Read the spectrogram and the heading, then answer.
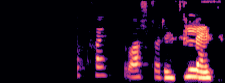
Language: Icelandic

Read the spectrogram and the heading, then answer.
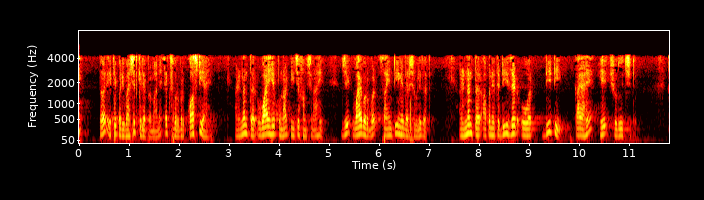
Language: Marathi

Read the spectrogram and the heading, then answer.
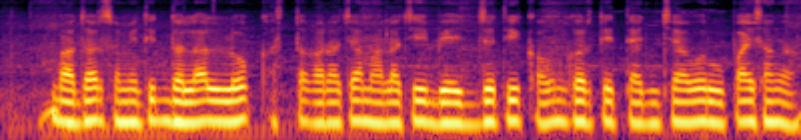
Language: Marathi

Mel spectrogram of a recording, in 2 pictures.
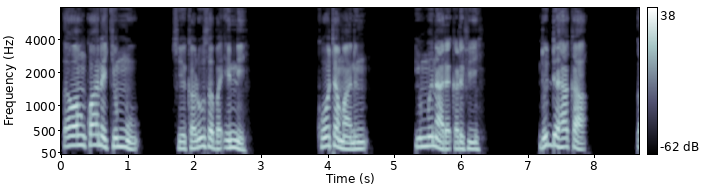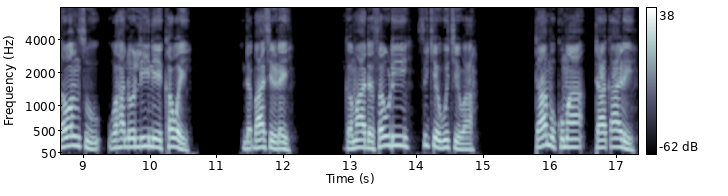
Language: Hausa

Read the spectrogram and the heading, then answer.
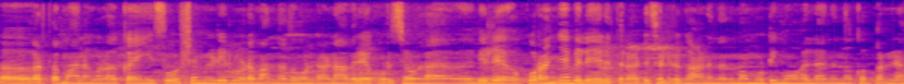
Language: Malayalam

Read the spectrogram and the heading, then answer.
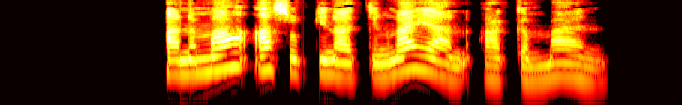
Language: Paiwan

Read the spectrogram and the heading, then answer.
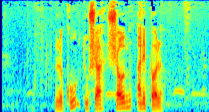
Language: French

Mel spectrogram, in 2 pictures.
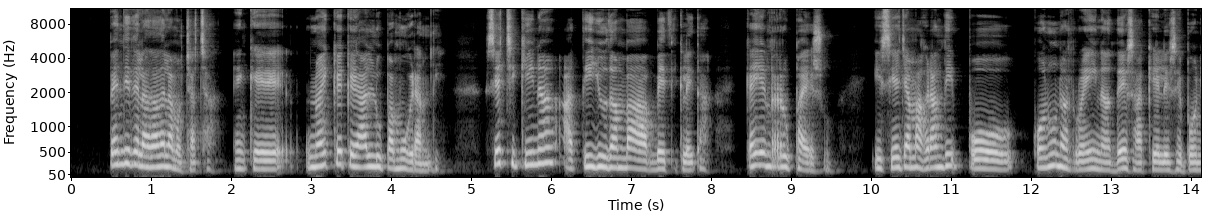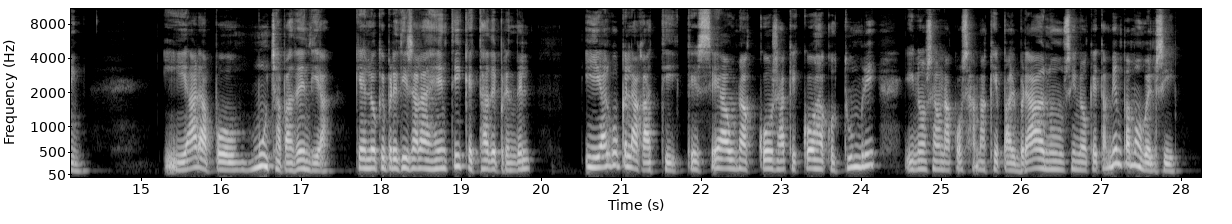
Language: Extremaduran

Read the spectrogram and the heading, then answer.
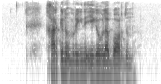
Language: Uzbek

